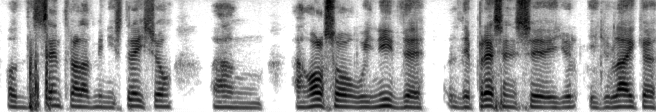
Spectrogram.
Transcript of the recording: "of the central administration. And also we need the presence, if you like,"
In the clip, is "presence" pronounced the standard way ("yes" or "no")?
no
